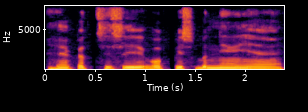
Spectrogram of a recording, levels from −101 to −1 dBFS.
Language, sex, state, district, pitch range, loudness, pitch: Rajasthani, male, Rajasthan, Churu, 125-130 Hz, -19 LUFS, 125 Hz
